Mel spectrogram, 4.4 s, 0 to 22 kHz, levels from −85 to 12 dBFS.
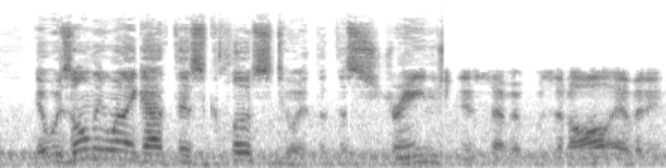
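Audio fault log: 2.95–4.45 s, input switched to a poorer device: the capture path likely changed mid-recording to a different microphone or a headset call profile. After a brief dropout of about 20 ms, the speech turns dull and boxy because nothing above 3.8 kHz gets through, which strips the sibilance and air from consonants. The loudness stays about the same, but a faint new background noise sits far beneath the voice, carrying the new device's own character.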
